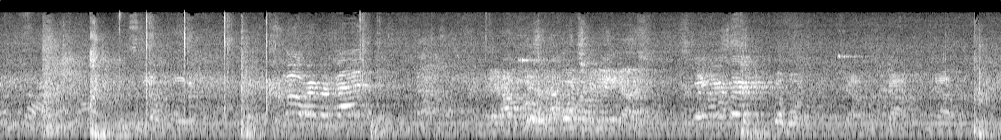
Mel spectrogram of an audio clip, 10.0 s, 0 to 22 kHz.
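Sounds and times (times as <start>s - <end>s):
voices echoing: 0.0s - 10.0s
basketball bouncing on hardwood floor: 9.7s - 10.0s.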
